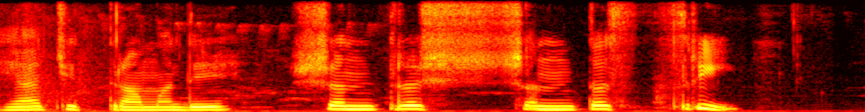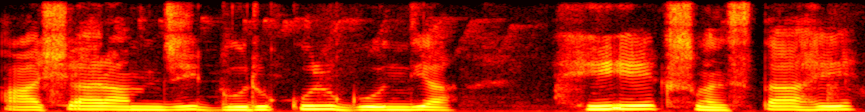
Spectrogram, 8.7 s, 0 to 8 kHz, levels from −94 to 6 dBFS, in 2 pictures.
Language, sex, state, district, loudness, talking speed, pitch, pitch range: Marathi, female, Maharashtra, Gondia, -14 LUFS, 75 wpm, 210 Hz, 190-230 Hz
